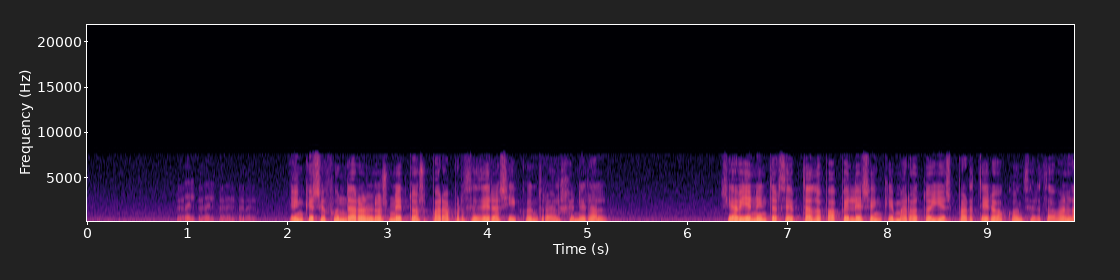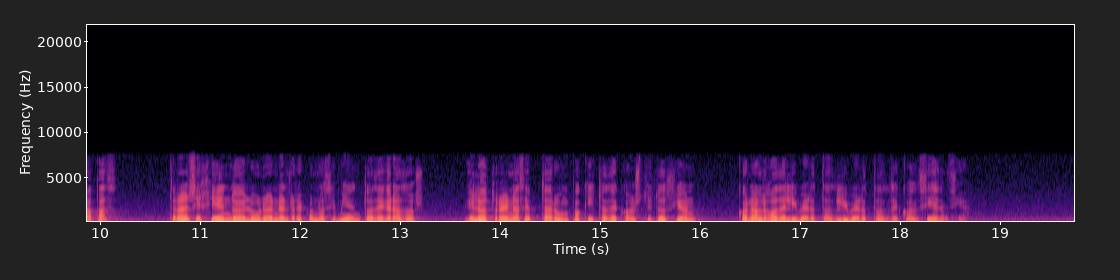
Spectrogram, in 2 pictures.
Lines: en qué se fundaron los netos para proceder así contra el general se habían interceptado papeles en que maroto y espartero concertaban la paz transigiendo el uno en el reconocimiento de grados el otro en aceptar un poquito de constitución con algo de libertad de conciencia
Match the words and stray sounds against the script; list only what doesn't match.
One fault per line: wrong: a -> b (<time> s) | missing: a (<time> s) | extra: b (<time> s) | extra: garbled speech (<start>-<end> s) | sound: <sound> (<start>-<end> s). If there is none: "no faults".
sound: laugh (0.9-1.7 s)
extra: libertad (17.4 s)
